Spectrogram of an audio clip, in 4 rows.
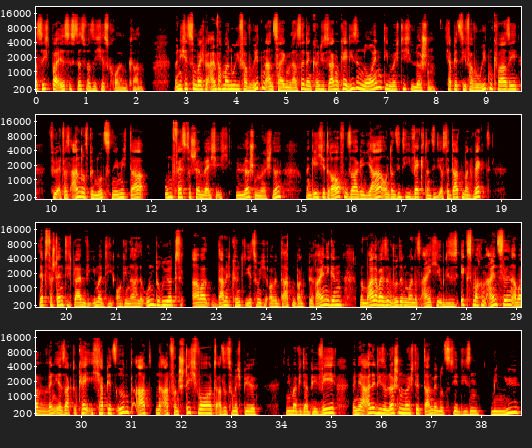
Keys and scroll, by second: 33.7 b, 34.0 w.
